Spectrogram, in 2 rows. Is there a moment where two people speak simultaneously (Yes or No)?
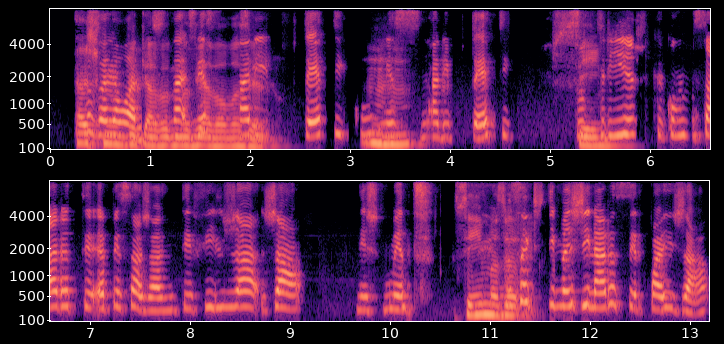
Yes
